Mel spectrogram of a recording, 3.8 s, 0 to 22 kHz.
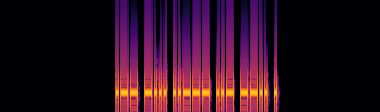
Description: Morse code, heard as a keyed tone, about 50 wpm, 700 Hz. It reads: WB2UZE
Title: Call Signs - 50wpm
